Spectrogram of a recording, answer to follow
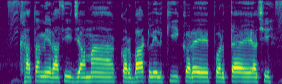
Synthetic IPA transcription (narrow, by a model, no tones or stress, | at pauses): kʰat̪ameɾasid͡ʒamakəɾbaklelkikəɾɛpəɾt̪aət͡ʃʰi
